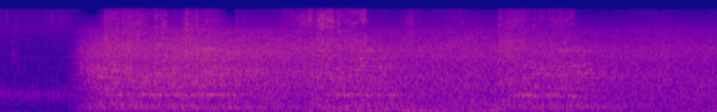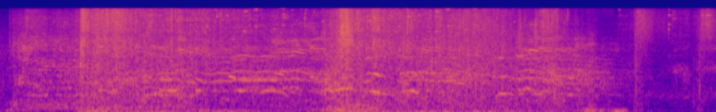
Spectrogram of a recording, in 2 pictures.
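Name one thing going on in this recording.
A whirlwind roars and howls with rushing wind.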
